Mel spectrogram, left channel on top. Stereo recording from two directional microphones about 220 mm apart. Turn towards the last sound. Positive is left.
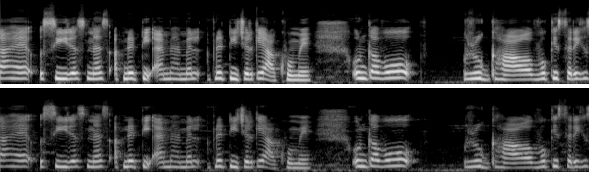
turn(degrees=40)  # may be behind; listen again after turning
